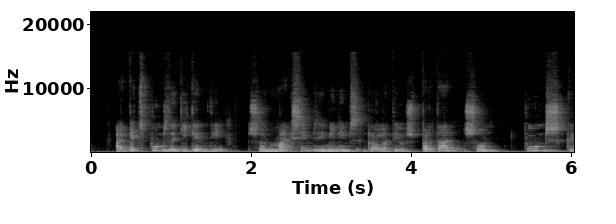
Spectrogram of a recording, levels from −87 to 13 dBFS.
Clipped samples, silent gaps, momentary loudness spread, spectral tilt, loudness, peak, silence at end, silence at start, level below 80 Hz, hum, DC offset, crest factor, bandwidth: under 0.1%; none; 9 LU; -5 dB/octave; -24 LUFS; -8 dBFS; 0 s; 0.3 s; -50 dBFS; none; under 0.1%; 16 dB; 12 kHz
